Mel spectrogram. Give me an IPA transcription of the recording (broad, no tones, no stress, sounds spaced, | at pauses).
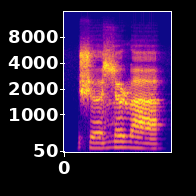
ʃ ə ɮ œ ɭ a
